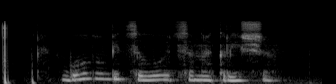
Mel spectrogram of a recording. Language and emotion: Russian, neutral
